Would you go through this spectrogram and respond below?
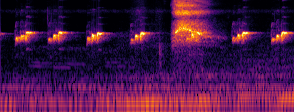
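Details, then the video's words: Training song of a kutilang emas in sandang garigit style: quick buzzy upslurred chirps, around two per second, broken by a loud hissing burst midway, over a droning low hum. "Masteran kutilang emas gacor (sandang garigit) cocok untuk burung malas bunyi"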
